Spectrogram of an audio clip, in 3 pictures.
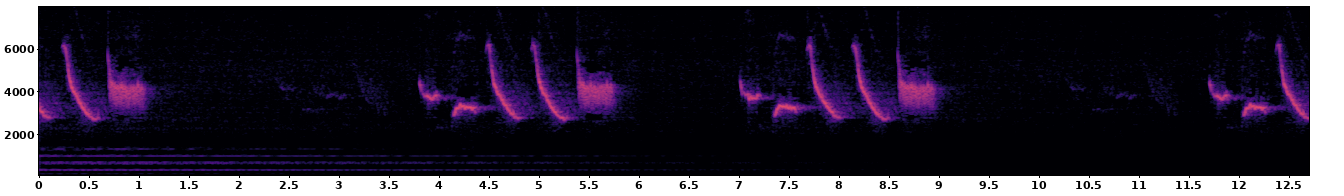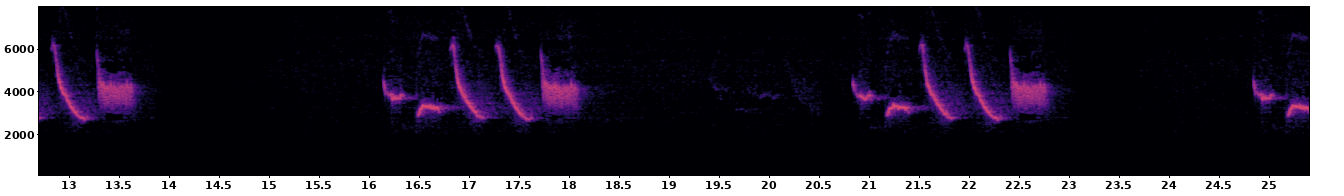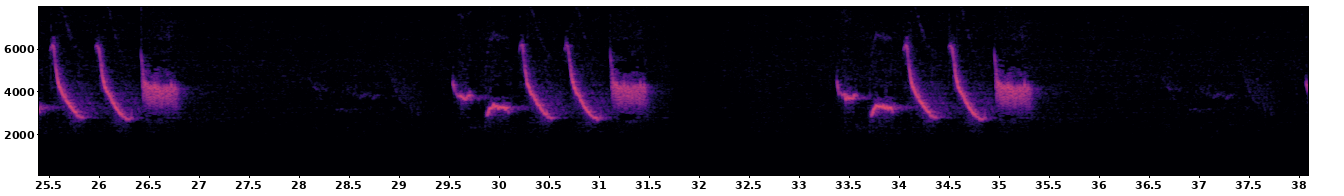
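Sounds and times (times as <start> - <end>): songbird singing: 0.0 - 6.4, 7.0 - 9.0, 10.5 - 13.7, 16.2 - 18.1, 20.8 - 22.8, 24.8 - 26.9, 28.2 - 31.6, 33.4 - 35.4.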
